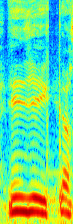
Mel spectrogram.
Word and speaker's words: Injika: Den heter Injika. – Injika. Ja, man får uttala det hur man vill. Injika, säger jag.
